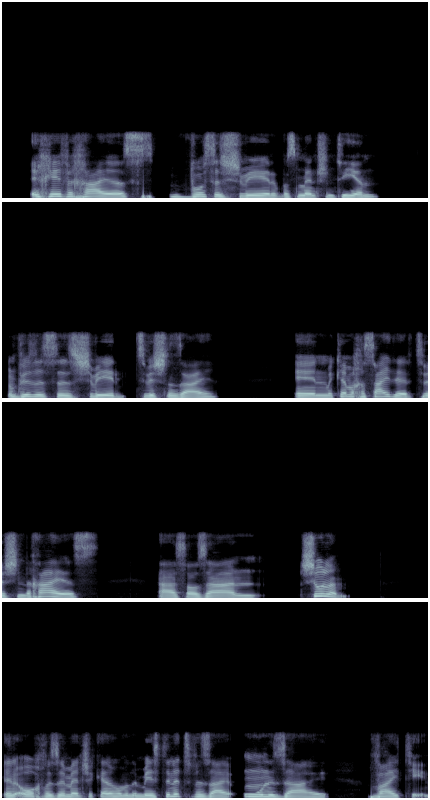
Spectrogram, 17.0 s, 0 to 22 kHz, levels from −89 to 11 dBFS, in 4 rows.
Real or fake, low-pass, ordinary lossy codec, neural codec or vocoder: fake; 7.2 kHz; none; autoencoder, 48 kHz, 128 numbers a frame, DAC-VAE, trained on Japanese speech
